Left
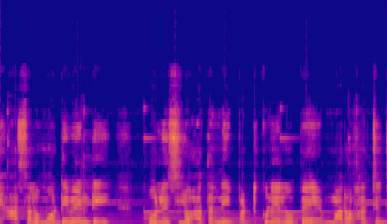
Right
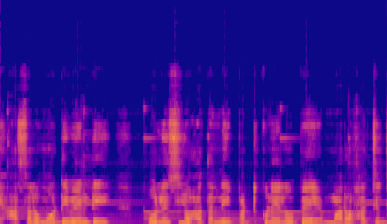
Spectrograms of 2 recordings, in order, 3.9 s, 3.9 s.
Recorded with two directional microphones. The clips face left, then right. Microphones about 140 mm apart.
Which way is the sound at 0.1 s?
35° right (ahead or behind).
